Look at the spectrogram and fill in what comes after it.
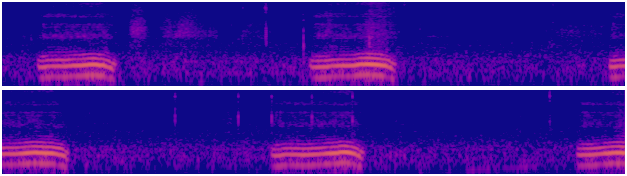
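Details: Dreaming dog in deep sleep gives five low, rasping snores at a regular pace of about one every four seconds, each swelling briefly, with faint ticks in the quiet gaps.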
